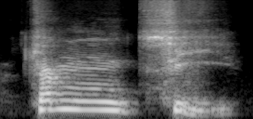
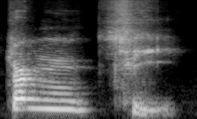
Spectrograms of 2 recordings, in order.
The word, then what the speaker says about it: Shang-Chi: It was like Shang-Chi. Yeah, I think that was it. Shang-Chi. That's how it's supposed to be pronounced.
